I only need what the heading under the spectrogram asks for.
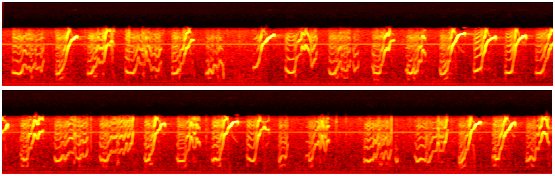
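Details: A ten-day-old female guinea pig named Butterscotch squeaks while eating: rapid high upward-sweeping chirps, many per second in bursts, with a steady low hum underneath.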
